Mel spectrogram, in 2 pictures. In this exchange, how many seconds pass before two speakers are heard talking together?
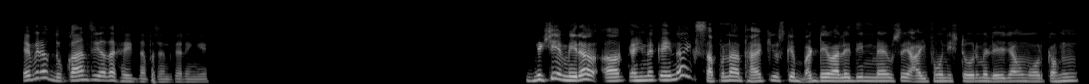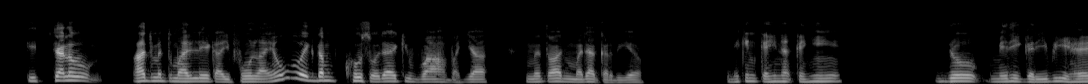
none

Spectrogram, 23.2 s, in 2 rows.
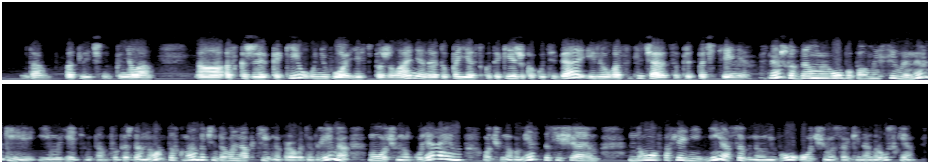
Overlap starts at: none

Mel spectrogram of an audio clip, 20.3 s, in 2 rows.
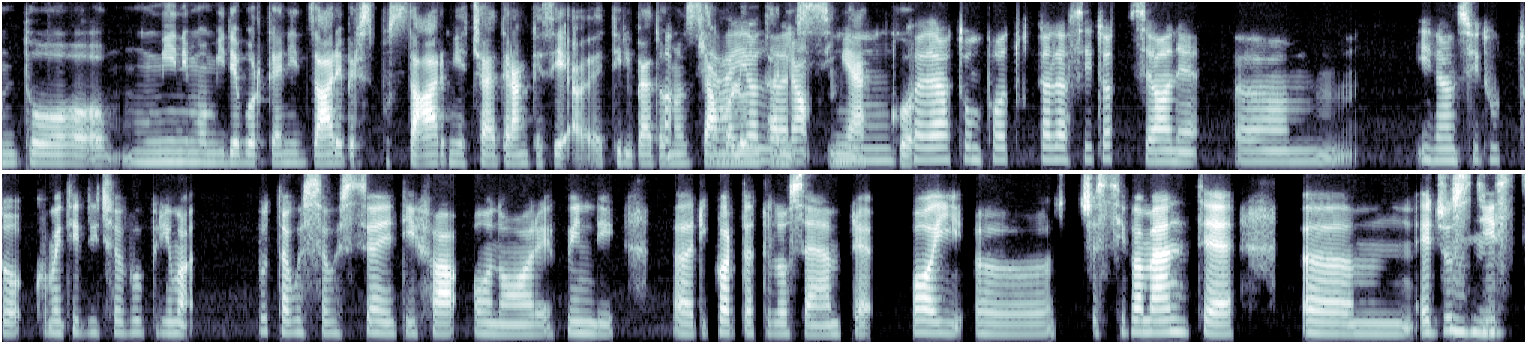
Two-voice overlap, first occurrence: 5 s

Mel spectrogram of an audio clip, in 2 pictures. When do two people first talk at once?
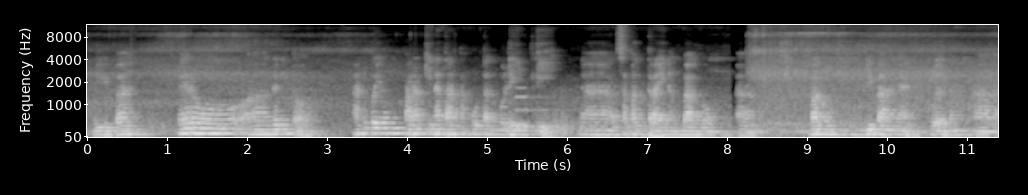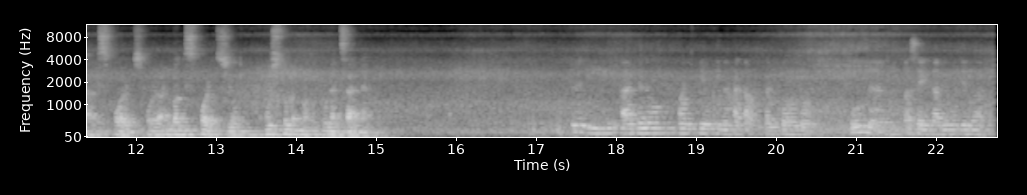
none

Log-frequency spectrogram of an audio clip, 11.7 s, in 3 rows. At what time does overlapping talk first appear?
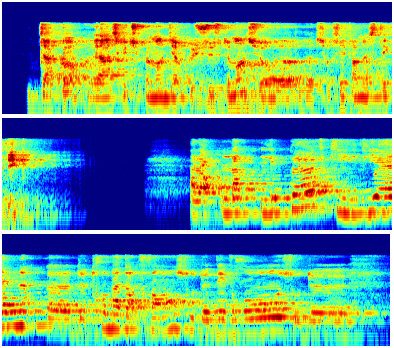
none

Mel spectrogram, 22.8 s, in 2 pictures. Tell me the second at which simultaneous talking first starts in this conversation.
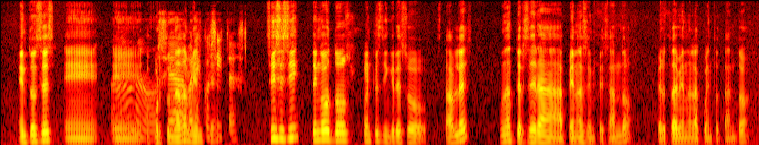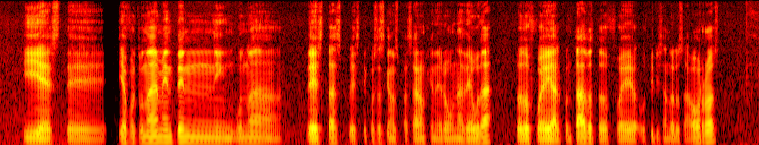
2 s

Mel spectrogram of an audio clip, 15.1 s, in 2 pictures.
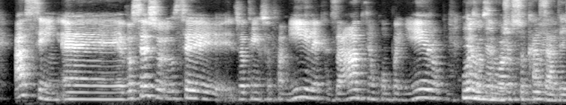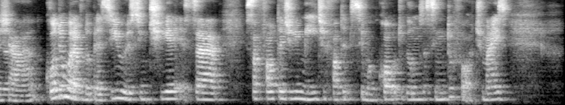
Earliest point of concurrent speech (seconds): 6 s

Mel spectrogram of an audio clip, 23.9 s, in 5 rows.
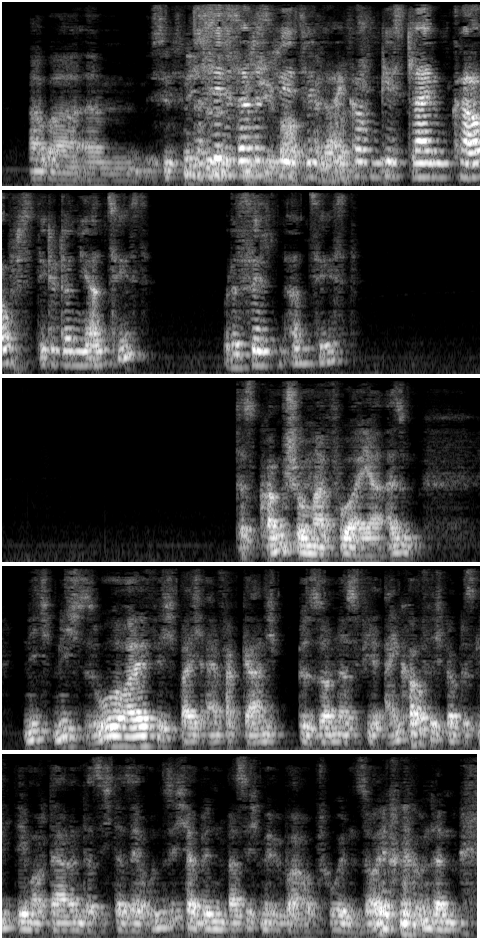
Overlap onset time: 2 s

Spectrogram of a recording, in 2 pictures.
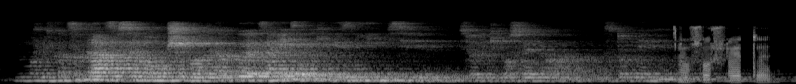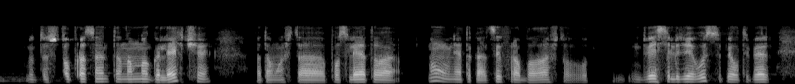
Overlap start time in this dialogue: none

